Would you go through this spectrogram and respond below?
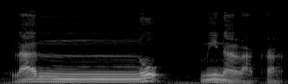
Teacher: kalimat Hai lannou ya lannou Minal aka berjalan nu-mi nalaka nah nun mati ketemu dengan huruf Idgham Bighunnah di depannya maka ini akan dibaca dengung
